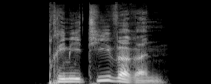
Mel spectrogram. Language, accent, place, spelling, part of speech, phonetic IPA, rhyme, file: German, Germany, Berlin, primitiveren, adjective, [pʁimiˈtiːvəʁən], -iːvəʁən, De-primitiveren.ogg
- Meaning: inflection of primitiv: 1. strong genitive masculine/neuter singular comparative degree 2. weak/mixed genitive/dative all-gender singular comparative degree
